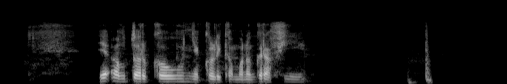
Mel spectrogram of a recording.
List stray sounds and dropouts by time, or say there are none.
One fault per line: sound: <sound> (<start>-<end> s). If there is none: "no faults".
sound: laugh (4.1-4.3 s)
